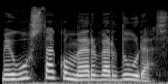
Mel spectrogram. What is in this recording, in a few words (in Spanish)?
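Me Gusta Comer Verduras, spanish, female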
